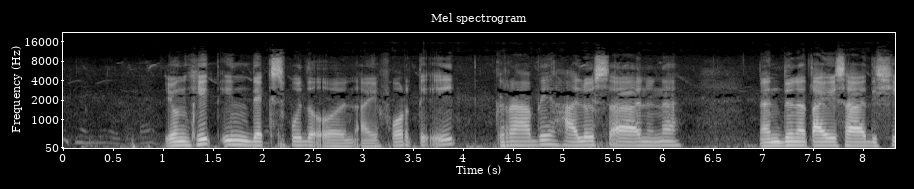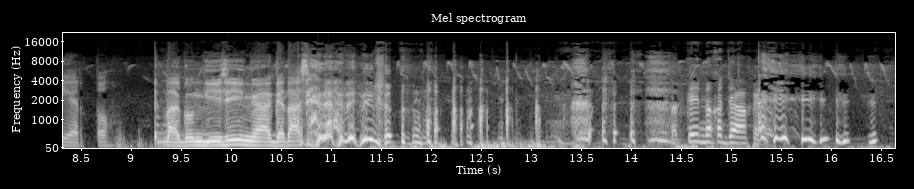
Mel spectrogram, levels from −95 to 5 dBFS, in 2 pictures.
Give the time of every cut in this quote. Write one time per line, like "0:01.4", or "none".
0:09.2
